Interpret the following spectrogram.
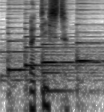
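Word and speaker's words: Baptiste: don't play him enough batist it's funny people call him Bap because you wouldn't pronounce the P usually right is he French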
